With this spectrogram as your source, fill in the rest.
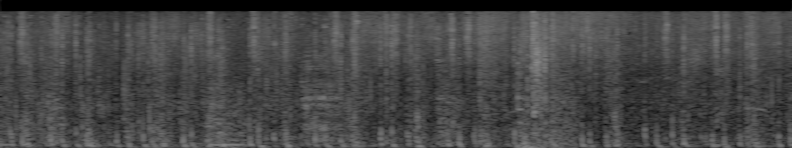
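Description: Horse hooves gallop in the samurai video game Ghost of Tsushima, a dense rapid clip-clop that runs steadily throughout at moderate loudness, with a faint whinny mixed in.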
